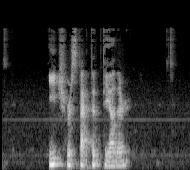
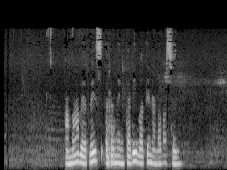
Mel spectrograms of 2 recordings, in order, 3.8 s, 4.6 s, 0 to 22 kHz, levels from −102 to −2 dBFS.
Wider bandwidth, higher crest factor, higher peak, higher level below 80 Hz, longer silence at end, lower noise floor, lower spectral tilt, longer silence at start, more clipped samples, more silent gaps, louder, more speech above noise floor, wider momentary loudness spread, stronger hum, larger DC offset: about the same, 11.5 kHz vs 11.5 kHz; about the same, 22 dB vs 18 dB; first, -2 dBFS vs -8 dBFS; first, -54 dBFS vs -68 dBFS; first, 1.25 s vs 0.1 s; first, -66 dBFS vs -58 dBFS; about the same, -5.5 dB/octave vs -6 dB/octave; about the same, 0.95 s vs 1 s; neither; neither; first, -21 LUFS vs -24 LUFS; first, 46 dB vs 36 dB; second, 9 LU vs 16 LU; neither; neither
